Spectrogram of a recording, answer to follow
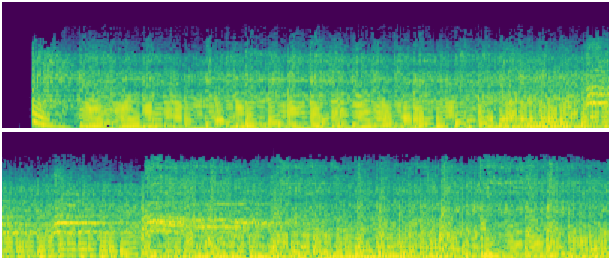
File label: instrumental music; pulp fiction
